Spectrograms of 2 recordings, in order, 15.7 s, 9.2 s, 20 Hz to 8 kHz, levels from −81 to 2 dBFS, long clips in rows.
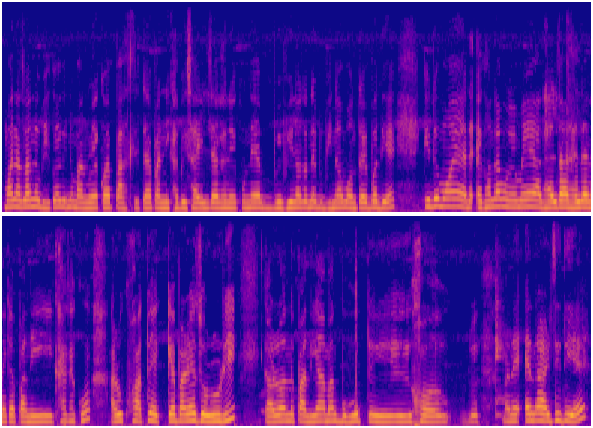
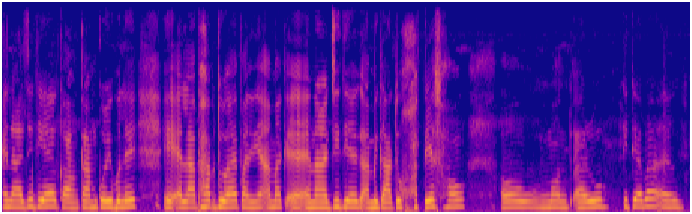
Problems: background sounds at intervals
